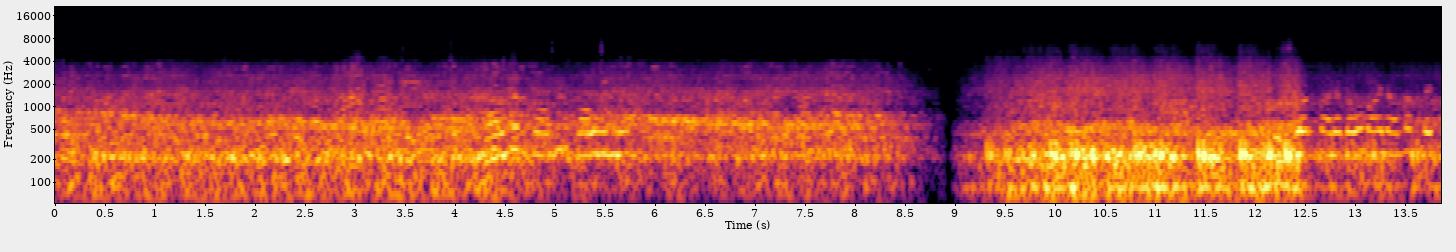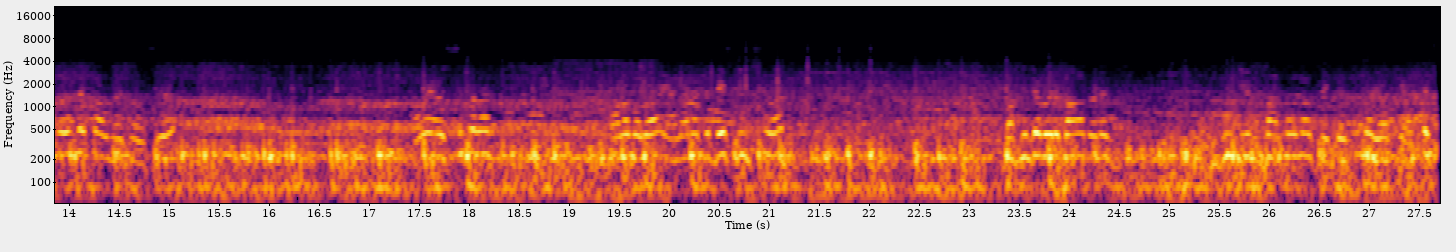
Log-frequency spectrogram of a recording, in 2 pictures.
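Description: A large stadium crowd chants and sings loudly, echoing under the roof.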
